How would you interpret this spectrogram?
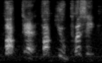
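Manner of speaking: imitating son cursing.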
